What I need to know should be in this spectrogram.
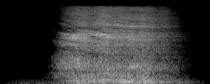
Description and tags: a bull blowing up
